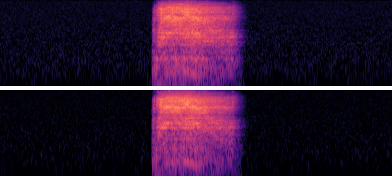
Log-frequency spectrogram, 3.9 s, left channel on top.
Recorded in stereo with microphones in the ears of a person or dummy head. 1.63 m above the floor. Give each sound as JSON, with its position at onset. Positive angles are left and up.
{"t": 1.5, "sound": "a drill", "side_deg": -40, "distance_m": 1.4}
